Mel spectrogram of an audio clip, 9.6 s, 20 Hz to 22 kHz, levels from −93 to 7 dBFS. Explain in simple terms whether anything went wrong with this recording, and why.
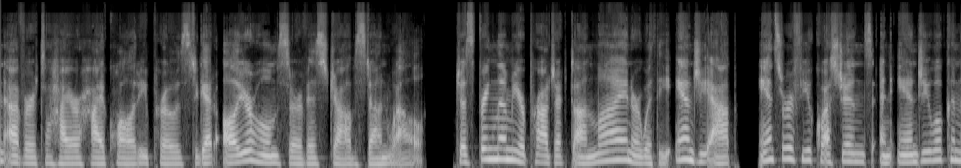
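Yes, the speech went through Opus voice compression, and the damage is plainly audible from start to finish. The codec squeezes the voice into a small amount of data by modelling the lower part with a speech predictor and adding a rougher layer for the highs, then coding the buzz underneath coarsely. That leaves the voice hoarse and slightly robotic. Unlike a simple treble cut, the top end is still present, just rough.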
